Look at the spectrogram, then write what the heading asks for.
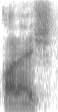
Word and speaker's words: Arash: So Arash has two syllables, Ara and Ash.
